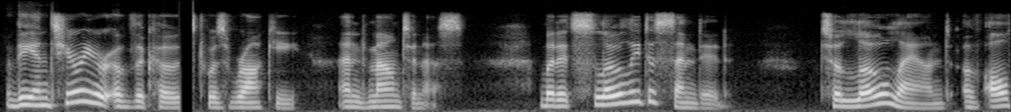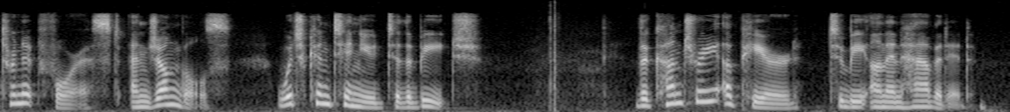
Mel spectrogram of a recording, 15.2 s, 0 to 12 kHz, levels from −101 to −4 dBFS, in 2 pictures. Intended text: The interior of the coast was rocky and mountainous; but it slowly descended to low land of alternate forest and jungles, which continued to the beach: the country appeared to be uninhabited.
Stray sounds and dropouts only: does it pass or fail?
fail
